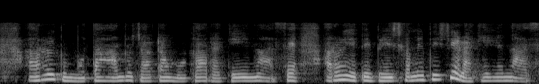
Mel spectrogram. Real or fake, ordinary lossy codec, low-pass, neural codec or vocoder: fake; AAC, 32 kbps; 7.2 kHz; codec, 32 kHz, 1.9 kbps, SNAC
